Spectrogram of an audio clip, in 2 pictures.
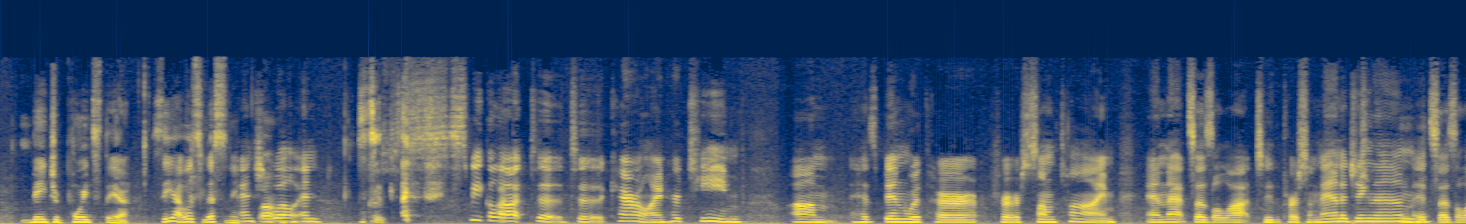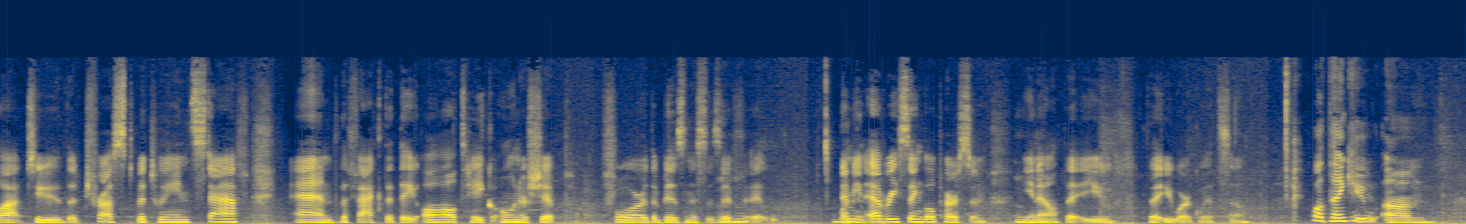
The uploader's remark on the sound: A Talk of Success is LIVE at The Stone Pony in Asbury Park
